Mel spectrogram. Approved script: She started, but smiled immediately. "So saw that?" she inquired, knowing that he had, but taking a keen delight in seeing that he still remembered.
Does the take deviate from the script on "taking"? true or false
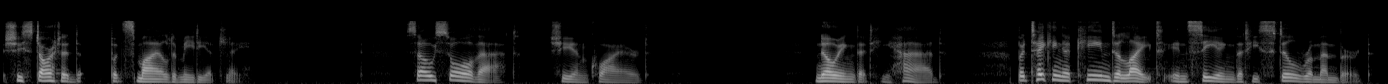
false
